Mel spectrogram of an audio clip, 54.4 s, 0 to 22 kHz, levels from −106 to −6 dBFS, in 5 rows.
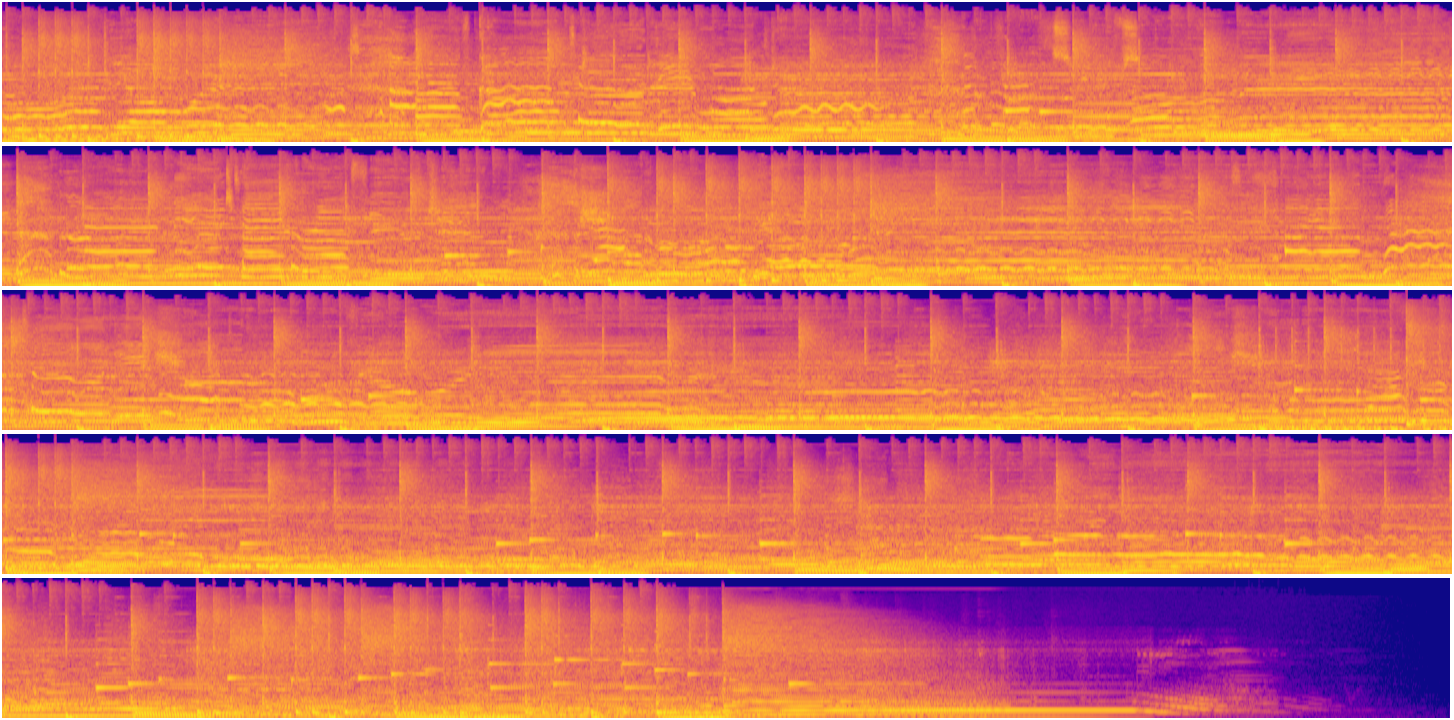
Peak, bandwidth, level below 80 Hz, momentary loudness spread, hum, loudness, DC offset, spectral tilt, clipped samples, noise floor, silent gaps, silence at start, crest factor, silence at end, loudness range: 0 dBFS; over 20 kHz; -24 dBFS; 3 LU; none; -15 LUFS; under 0.1%; -4.5 dB/octave; under 0.1%; -85 dBFS; none; 0 s; 14 dB; 1.7 s; 2 LU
